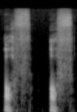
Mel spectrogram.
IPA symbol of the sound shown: ɒf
